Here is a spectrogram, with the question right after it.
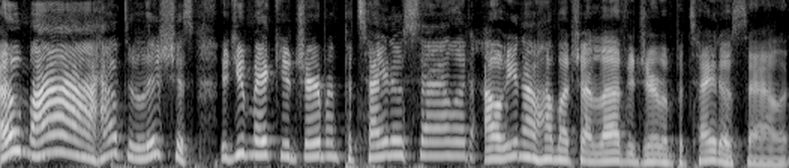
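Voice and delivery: put-on sweet, fussing old Texan lady. Retelling what old texan ladies said on a cooking show: imitating old texan ladies. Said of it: "all these old Texan ladies just being like".

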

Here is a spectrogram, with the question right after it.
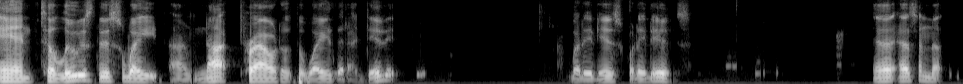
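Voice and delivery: voice catching with tears, teary and choking up. Opening up on the podcast for the first time, tearing up. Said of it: "I'm actually tearing up right now".

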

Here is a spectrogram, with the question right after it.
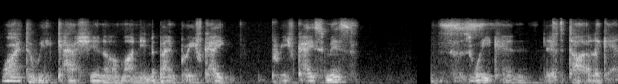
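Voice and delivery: put-on voice of an older British actor. Repeating the joke about a wrestling briefcase: Michael Caine impression. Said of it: "we started doing Michael Caine impressions".

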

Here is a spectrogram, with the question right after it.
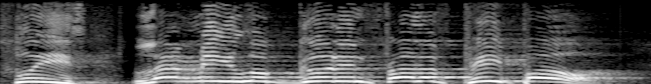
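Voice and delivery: put-on drawn-out, very high, slow, desperate begging. Retelling a bible story, acting out a character who starts begging. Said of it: "but then he's begging".

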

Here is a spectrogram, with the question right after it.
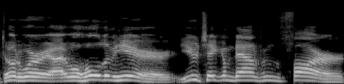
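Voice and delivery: high-pitched shout. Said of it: "I will yell back".

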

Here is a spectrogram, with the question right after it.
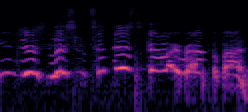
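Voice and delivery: loud, high-pitched disbelief.

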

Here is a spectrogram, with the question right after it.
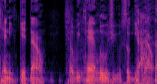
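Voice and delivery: normal talking voice

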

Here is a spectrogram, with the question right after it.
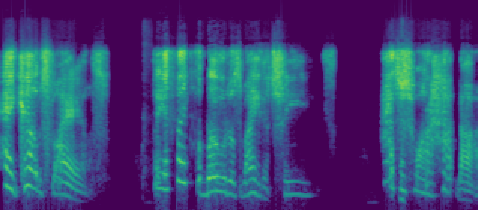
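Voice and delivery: high, swooping announcer voice with wide pitch swings. Talking about voiceover work, the speaker does Will Ferrell's Harry Caray impression. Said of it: "I can do Will Ferrell as Harry Carey".

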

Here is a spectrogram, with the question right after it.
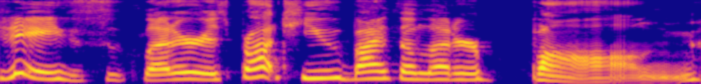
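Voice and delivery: put-on stoned talking. Describing a sketch where characters are together and stoned, imitating stoned speech. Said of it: "they're together and they're stoned".

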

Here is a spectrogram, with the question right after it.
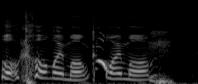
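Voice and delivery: put-on very high, slow, plaintive, hurt little-kid pleading voice. Imitating a hurt kid on the playground: imitating a hurt kid. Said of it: "It's like".

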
